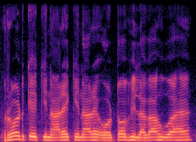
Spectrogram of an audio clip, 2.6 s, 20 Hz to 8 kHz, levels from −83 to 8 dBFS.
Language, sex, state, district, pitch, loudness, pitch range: Hindi, male, Jharkhand, Palamu, 160 Hz, -13 LUFS, 155-165 Hz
